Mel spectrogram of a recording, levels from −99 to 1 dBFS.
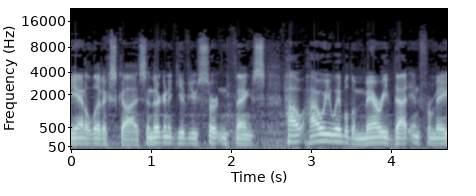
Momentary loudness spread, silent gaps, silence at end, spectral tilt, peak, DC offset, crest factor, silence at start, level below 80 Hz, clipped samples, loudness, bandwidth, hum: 6 LU; none; 0 s; -5 dB/octave; -4 dBFS; under 0.1%; 14 dB; 0 s; -50 dBFS; under 0.1%; -19 LUFS; 12.5 kHz; none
